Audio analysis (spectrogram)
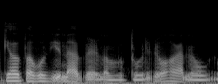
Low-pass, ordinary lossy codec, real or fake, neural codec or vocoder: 9.9 kHz; none; fake; autoencoder, 22.05 kHz, a latent of 192 numbers a frame, VITS, trained on many speakers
